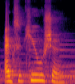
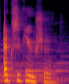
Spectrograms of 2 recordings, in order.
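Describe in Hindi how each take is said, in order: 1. Stress बीच के syllable पर पड़ता है। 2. स्ट्रेस बीच के सिलेबल पर पड़ता है।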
